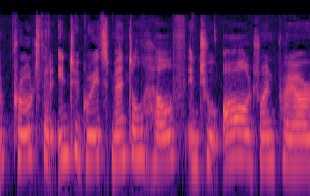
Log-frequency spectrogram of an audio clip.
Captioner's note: speaking French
